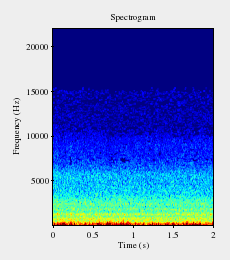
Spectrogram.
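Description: Steady low rumbling background noise with no clear tone or rhythm, as loud as the speech around it.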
